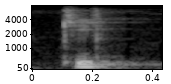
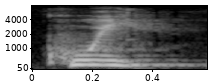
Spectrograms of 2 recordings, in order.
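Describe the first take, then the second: First: It begins with a plain K sound. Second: It begins with a KW sound. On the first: The speaker calls it right. "ce qui est correct" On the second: The speaker calls it wrong. "Donc pas"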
